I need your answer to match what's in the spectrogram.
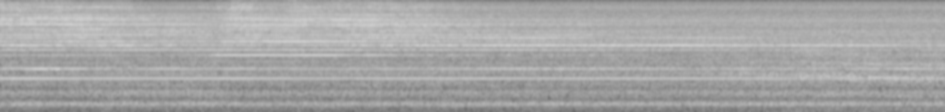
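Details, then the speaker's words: Screw air compressor at startup with fresh clear synthetic oil, after an earlier episode of air flowing backward: a steady high whine over an even air rush that settles after a second or two. Normal. "See the air blowing out the right way, and you hear the whine sort of settled in after a second or two there. So anyway, maybe I'm not losing my mind."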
